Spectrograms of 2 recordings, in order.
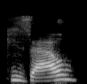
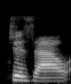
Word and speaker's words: Giselle: saying this right so i'm saying gizelle but how is everyone else pronounced i say gizelle giselle i think you're probably right i don't think i was right but we'll go with giselle okay so a young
